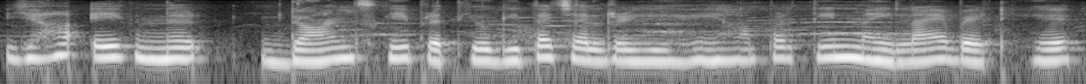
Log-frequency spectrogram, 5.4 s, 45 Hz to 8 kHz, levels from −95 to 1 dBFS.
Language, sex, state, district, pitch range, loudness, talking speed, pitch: Kumaoni, female, Uttarakhand, Tehri Garhwal, 190-220 Hz, -14 LUFS, 155 wpm, 200 Hz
